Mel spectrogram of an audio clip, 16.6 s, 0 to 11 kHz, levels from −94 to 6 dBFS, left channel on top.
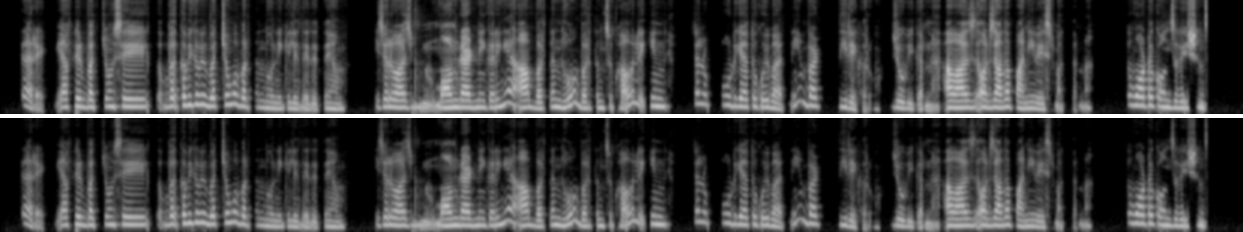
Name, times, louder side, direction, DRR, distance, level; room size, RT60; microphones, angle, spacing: voice 1, 0.3-4.6 5.0-8.9 9.2-10.9 11.2-11.6 11.9-14.5 15.0-16.1, left 3 dB, 40° left, 1.2 m, -23 dB
sound 1, 2.8-3.4 5.5-6.1 8.2-8.3, left 4 dB, 55° left, 5.5 m, -52 dB
open air
head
